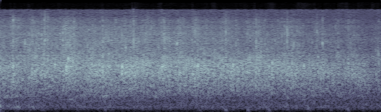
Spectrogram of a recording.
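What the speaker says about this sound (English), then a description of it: "I think they deserve another round of applause." An audience at a celebration of the airline Air Peace claps in a sustained round of applause, dense and even, fading slightly at the close.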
